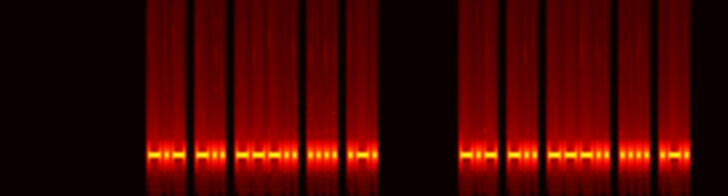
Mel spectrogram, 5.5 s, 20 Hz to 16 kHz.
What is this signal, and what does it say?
Morse code, heard as a keyed tone, about 39 wpm, 700 Hz. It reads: KD8HR KD8HR
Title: USA Call Signs - 5 Characters - Repeated 3x - 40wpm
